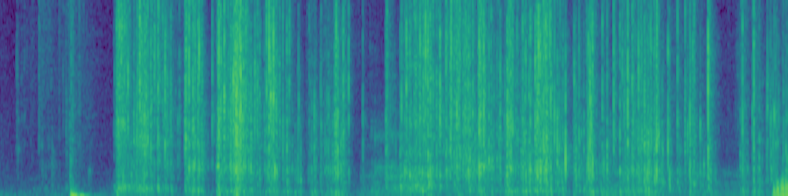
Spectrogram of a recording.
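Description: Plastic bags of miniatures from a Waterdeep: Dungeon of the Mad Mage board game being handled, with loud continuous crinkling and rustling close by, one brief pause near the start and no talking.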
